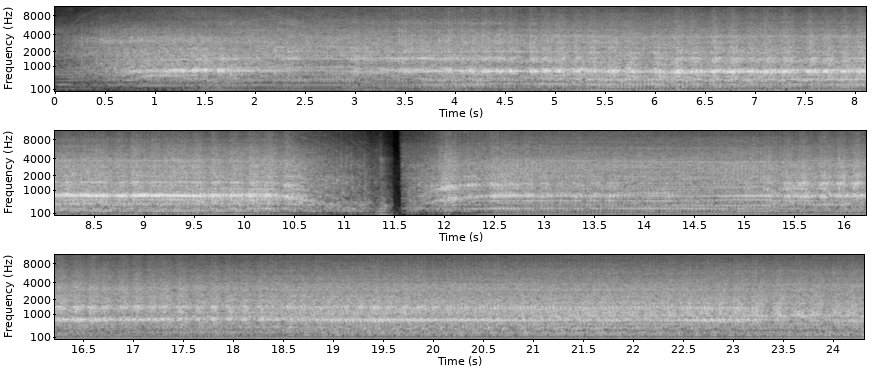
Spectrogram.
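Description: A jigsaw saws through a long wooden board, its motor running at a steady loud buzz for about eleven seconds, stopping briefly, then starting again and cutting on with the same even drone.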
